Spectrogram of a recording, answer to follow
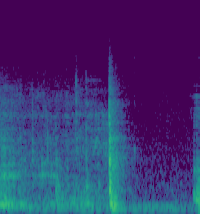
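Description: Soft handling rustle, then a single sharp tap about a second in.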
